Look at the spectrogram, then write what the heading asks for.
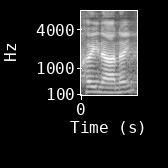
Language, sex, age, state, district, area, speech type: Bodo, male, 45-60, Assam, Kokrajhar, rural, spontaneous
